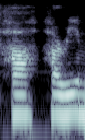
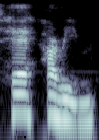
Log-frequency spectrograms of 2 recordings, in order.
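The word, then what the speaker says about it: הֶהָרִים: So you'll notice that instead of ha harim, it's he harim with a segol.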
